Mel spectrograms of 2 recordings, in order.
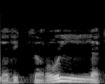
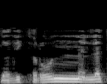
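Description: First: The n merges into a doubled l sound. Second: The n is pronounced clearly before the l. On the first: The speaker calls it right. "اللام في لك مشددة بسبب أيضا إضغام نون التنوين" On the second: The speaker calls it wrong. "ليست لذكر لك، ليس في هناك إظهار"

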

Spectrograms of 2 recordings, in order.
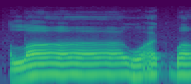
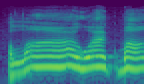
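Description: First: The phrase is said softly and gently. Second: The phrase is said loudly and forcefully. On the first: It is gentle enough for a newborn's ear. The speaker calls it right. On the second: It would startle the baby. The speaker calls it wrong. "Tapi tidak kuat macam itu, terkejutlah dia"

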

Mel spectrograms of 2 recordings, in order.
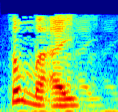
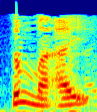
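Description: No difference in how they are said.

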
